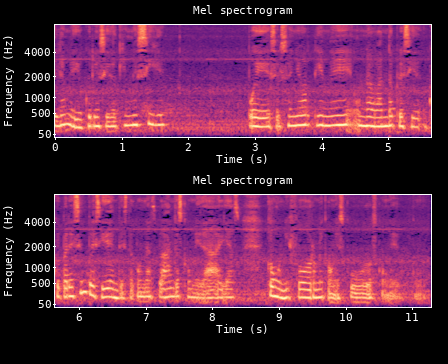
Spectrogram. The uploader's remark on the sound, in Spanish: Disculpen el audio bajito. Estoy grabando de madrugada . No quiero que me caiga un zapatazo.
